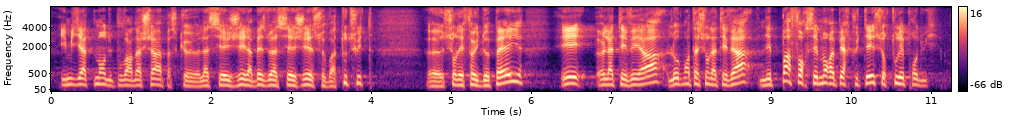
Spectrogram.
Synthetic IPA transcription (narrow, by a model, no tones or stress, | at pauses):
imed̪jat̪mɑ̃d̪ypuvwaʁd̪aʃapaʁsə̥kəlaseɛʒelabɛsd̪əlaseɛʒeɛlsəvwat̪ut̪sɥit̪ | syʁlefœjd̪əpɛj | elat̪evealɔɡmɑ̃t̪asjɔ̃d̪əlat̪eveanɛpafɔʁsemɑ̃ʁepɛʁkʲyt̪esyʁt̪ulepχɔd̪ɥi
